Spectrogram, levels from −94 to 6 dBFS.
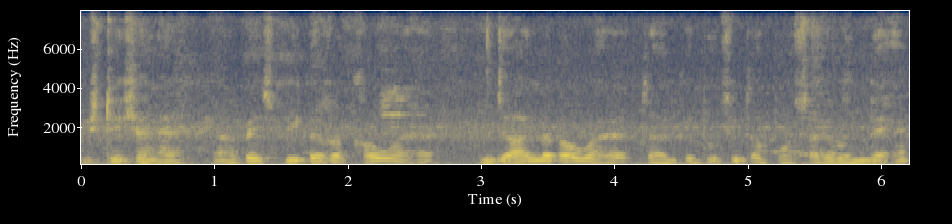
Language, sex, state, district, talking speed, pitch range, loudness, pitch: Hindi, male, Bihar, West Champaran, 185 wpm, 110-115 Hz, -17 LUFS, 110 Hz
